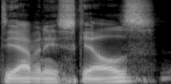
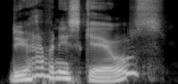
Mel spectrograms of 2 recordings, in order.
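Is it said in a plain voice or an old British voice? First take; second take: plain; old British. First: It is said in a plain voice. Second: It is said in an old British man's voice.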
